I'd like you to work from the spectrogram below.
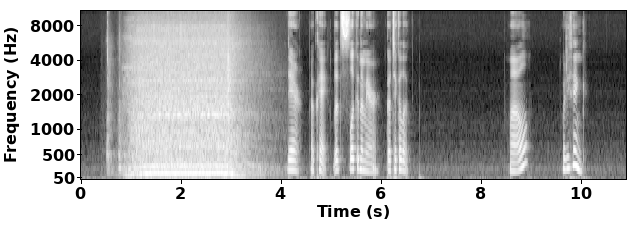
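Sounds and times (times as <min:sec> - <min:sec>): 
hand dryer blowing air: 0:00.6 - 0:04.0
speech: 0:04.1 - 0:06.6, 0:08.6 - 0:09.0, 0:09.6 - 0:10.1.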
